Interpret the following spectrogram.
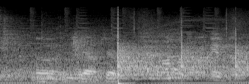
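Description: A judge's wooden gavel struck twice on the bench, about two-thirds of a second apart in the second half. The strikes mark the court session being declared closed.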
